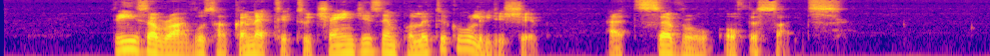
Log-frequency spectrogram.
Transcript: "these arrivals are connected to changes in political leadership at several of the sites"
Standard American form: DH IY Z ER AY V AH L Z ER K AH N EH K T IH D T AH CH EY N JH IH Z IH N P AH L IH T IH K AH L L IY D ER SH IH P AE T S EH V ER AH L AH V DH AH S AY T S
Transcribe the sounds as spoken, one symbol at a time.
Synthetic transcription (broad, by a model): DH IY Z ER AY V AH L Z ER K AH N EH K T IH D T AH CH EY N JH IH Z IH N P AH L IH T IH K AH L L IY D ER SH IH P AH T S EH V ER AH L AH V DH AH S AY T S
